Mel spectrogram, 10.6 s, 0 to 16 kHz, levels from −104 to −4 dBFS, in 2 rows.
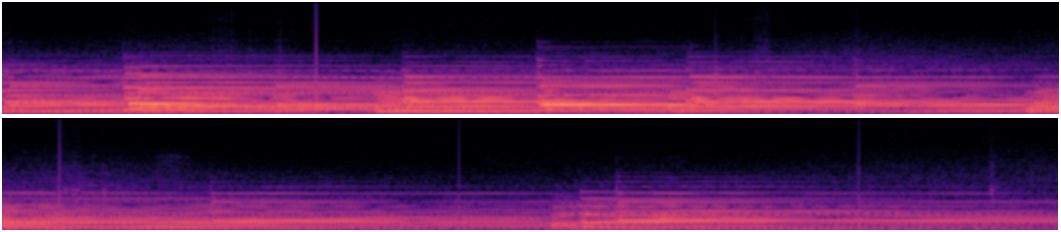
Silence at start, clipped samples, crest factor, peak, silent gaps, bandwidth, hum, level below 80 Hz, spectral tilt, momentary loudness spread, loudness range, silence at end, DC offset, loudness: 0 s; under 0.1%; 16 dB; -20 dBFS; none; 4.5 kHz; none; -60 dBFS; -11 dB/octave; 15 LU; 8 LU; 0 s; under 0.1%; -38 LUFS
